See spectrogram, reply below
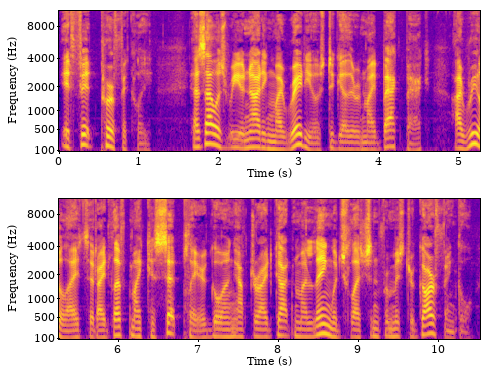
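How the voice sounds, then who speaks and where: An actor playing an earnest schoolboy detective who narrates his own mystery story in a deadpan, self-serious way. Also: mid-range voice, normal speed, vocal fry, no echo. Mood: wry, reflective. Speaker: narrator and lead character. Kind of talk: scripted first-person mystery narration.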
